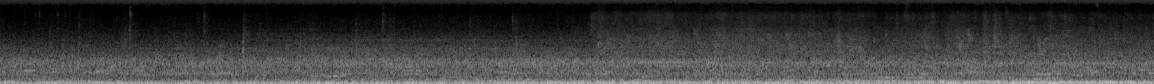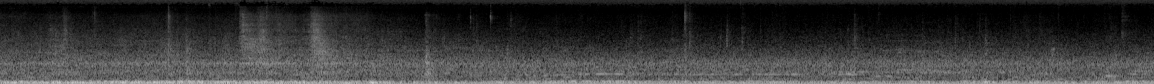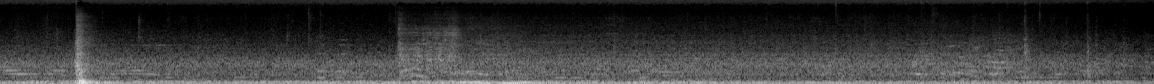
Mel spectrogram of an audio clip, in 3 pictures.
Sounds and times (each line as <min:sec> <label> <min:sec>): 0:00.0 American accent from a passer by 0:34.6
0:00.0 Pub noise from inside the pub 0:34.6
0:00.0 Rain 0:34.6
